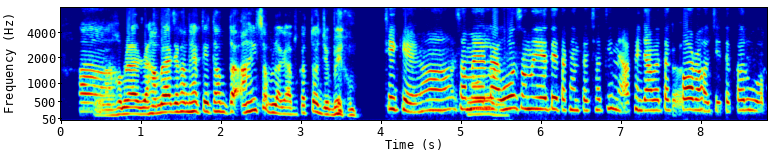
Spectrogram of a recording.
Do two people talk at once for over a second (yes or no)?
no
